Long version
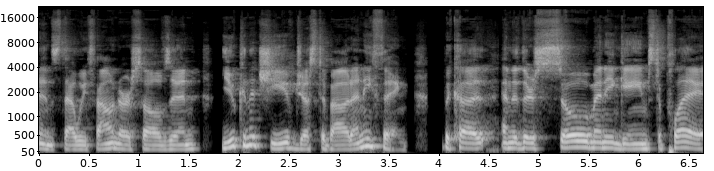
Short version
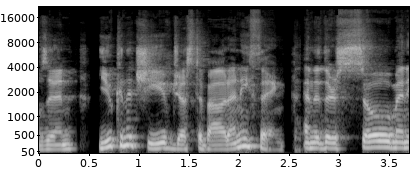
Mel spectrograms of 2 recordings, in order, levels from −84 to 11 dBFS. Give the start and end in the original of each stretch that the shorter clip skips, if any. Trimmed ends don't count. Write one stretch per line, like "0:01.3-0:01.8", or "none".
0:03.8-0:04.5

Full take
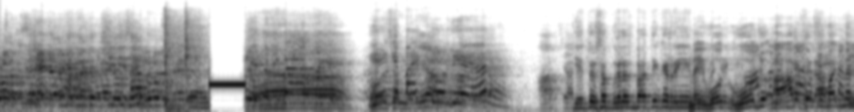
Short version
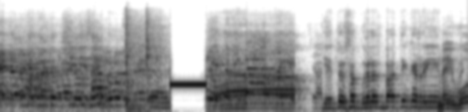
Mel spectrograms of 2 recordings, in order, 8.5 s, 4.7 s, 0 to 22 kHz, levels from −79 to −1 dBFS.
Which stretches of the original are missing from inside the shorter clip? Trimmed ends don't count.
0:03.5-0:05.6

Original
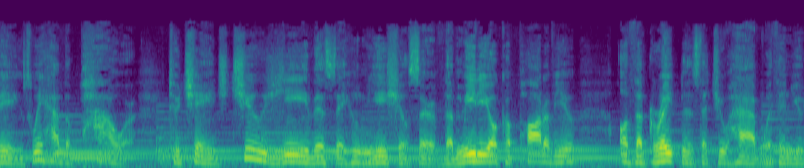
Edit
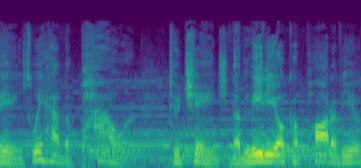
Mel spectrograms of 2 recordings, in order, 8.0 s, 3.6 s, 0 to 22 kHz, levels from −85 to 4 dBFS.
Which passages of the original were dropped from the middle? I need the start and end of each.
0:02.3-0:04.4

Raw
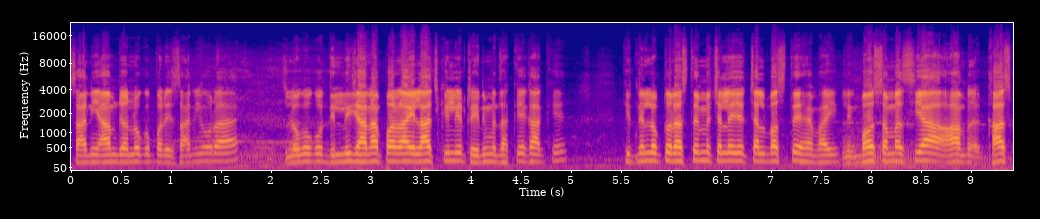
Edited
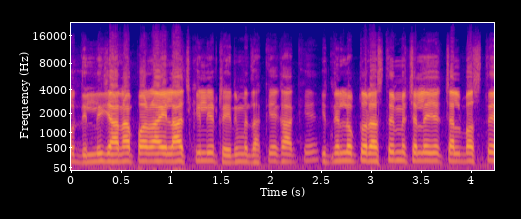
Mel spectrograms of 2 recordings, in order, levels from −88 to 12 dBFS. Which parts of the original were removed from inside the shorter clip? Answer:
0:04.9-0:05.5

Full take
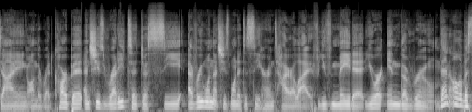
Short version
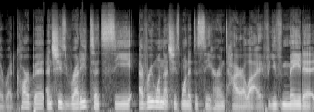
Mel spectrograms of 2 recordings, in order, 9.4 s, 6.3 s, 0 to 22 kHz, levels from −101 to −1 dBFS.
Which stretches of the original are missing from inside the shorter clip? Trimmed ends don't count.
0:02.9-0:03.1

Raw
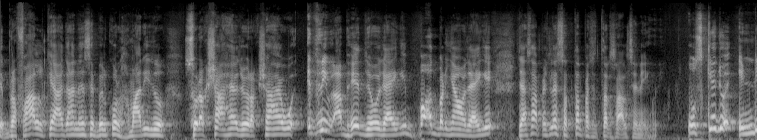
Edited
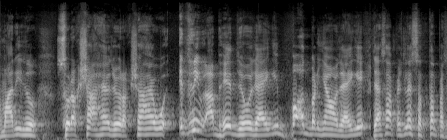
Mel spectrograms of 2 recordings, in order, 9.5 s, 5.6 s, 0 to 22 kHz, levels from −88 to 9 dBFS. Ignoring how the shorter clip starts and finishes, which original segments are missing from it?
0:06.2-0:06.4

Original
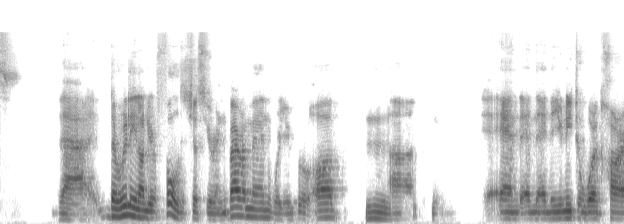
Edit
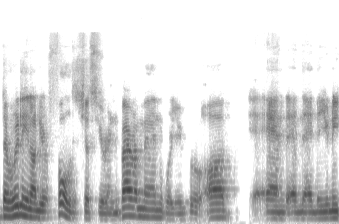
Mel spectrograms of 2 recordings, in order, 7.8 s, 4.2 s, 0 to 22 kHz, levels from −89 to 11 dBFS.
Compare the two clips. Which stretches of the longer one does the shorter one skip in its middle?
0:04.4-0:05.9

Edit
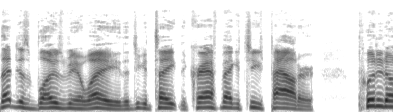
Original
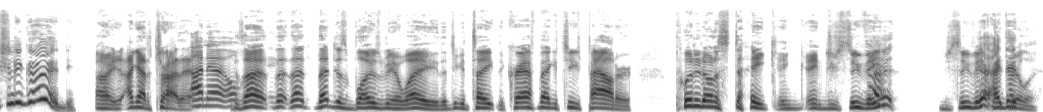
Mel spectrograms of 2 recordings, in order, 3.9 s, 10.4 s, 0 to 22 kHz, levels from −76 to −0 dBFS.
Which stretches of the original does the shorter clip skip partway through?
none

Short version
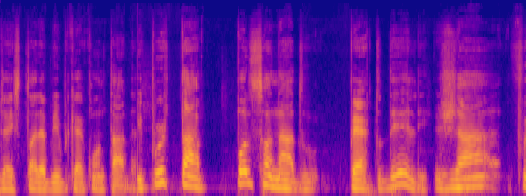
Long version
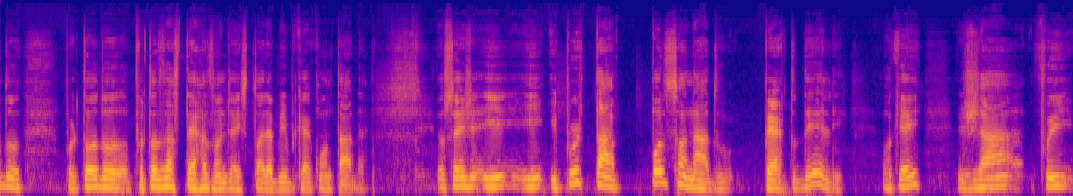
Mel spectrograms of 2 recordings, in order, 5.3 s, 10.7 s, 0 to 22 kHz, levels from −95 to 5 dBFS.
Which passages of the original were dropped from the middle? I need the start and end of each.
0:03.6-0:05.5
0:08.5-0:09.5

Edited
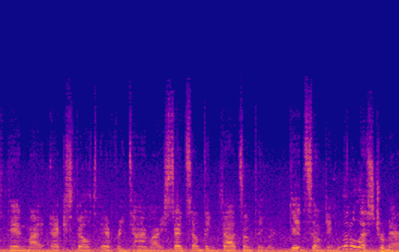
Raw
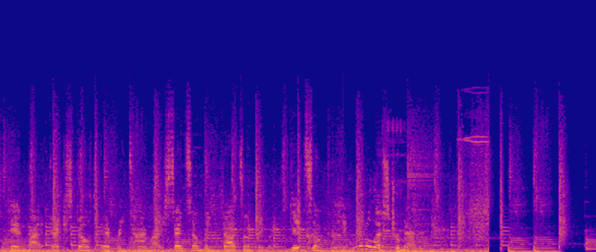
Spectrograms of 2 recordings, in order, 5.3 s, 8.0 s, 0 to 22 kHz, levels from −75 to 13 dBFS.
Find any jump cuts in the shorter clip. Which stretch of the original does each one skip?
0:04.4-0:04.6

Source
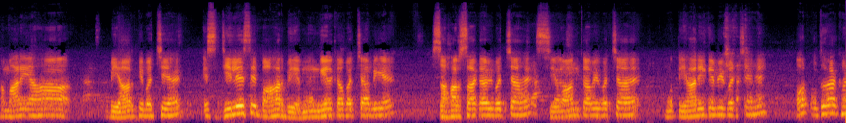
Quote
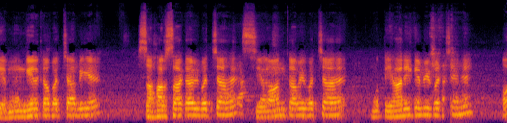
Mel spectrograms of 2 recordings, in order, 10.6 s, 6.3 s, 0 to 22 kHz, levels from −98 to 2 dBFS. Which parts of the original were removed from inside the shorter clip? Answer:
none

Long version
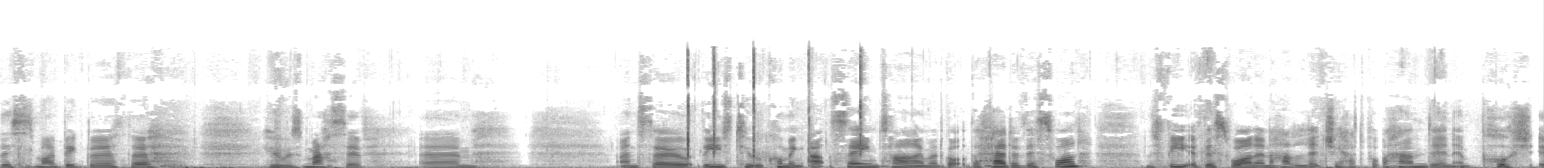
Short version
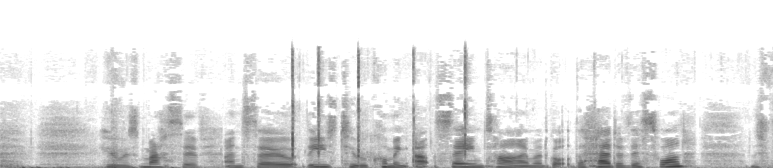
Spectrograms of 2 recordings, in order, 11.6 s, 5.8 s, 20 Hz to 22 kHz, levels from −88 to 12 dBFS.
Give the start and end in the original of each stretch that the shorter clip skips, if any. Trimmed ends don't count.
0:02.8-0:04.5

